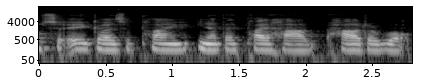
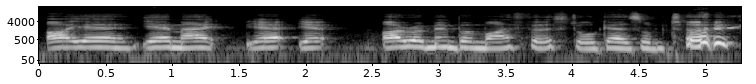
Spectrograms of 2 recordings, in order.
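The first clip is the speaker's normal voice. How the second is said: deep voice; 6 dB louder than usual. Retold or imitated. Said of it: "in a really deep voice".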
